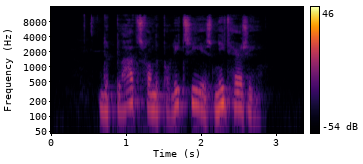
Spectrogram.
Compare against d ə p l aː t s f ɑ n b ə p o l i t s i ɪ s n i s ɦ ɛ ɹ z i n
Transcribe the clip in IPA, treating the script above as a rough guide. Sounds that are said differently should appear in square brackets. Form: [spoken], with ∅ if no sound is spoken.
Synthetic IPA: d ə p l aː t s f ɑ n [d] ə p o l i t s i ɪ s n i [t] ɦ ɛ ɹ z i n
